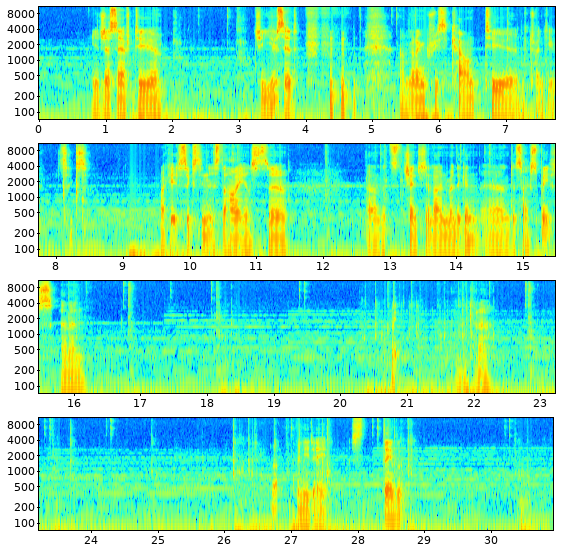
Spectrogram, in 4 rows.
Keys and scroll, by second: 7.2 2, 7.6 6, 10.5 Return, 21.9 ctrl+z, 22.0 ctrl+z, 27.0 ctrl+z.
